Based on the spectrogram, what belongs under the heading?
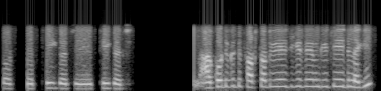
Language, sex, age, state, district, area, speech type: Odia, male, 30-45, Odisha, Sundergarh, urban, conversation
